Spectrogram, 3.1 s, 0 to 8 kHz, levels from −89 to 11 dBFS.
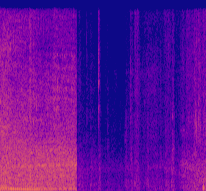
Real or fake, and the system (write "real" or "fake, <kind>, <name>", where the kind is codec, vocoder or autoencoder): real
